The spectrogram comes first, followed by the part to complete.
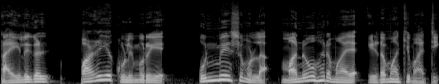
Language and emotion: Malayalam, happy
